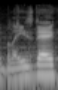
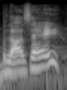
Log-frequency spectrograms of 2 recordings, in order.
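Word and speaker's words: Blasé: I thought you'd say Blaze Day, and then we'd all laugh. Blase. Short A.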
